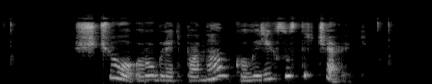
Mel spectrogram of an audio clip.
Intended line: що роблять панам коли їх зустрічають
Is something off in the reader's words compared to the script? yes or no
no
